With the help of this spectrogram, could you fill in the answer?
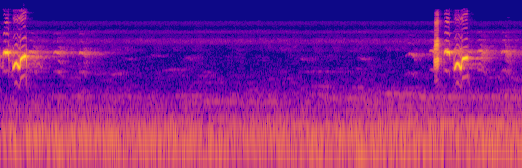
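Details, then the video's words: Sooty-headed bulbul lure song aimed at drawing replies from other bulbuls: a bubbly whistled phrase at the start and another after about four seconds of quiet, with low background rumble. "suara PANCINGAN BURUNG KUTILANG BUNYI GACOR satu ini, Pandai memancing EMOSI LAWAN"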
